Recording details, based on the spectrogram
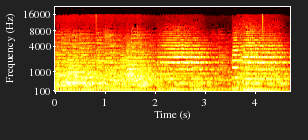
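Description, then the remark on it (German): Church bells peal continuously, their rich overlapping tones ringing loud and full, with fresh strikes renewing the sound every second or so. No voices are heard. “Von dort begab man sich unter Glockengeläut, manchmal unter dem Klang von Trompeten und Posaunen in die Kirche.”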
